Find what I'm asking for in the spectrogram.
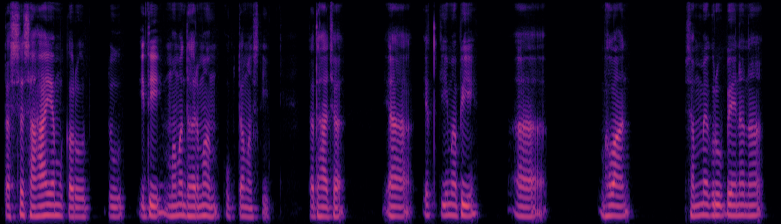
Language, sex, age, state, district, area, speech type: Sanskrit, male, 18-30, Maharashtra, Chandrapur, rural, spontaneous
